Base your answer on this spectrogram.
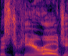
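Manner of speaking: very loud, high-pitched, brash taunting. Retelling a stranger taunting them on the street, voice like Bobby Kelly. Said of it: "What are you, Bobby Kelly at the beach?".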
